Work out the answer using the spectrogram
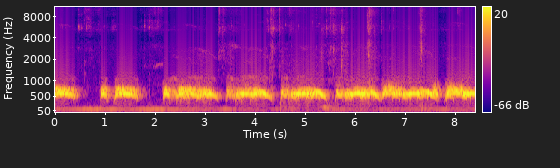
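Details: Zebra doves, a young Malay-type bird with an older Vietnamese decoy bird: a run of soft, mid-pitched purring coos in bursts of about a second, each slightly arched, under a steady low electrical hum and faint clicks.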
